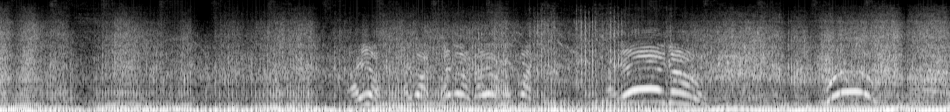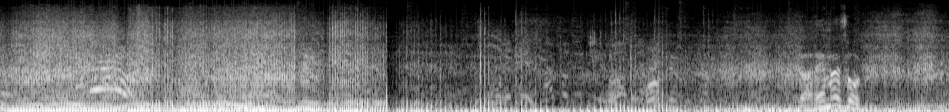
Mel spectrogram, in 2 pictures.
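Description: Dirt bike engines rev and sputter close by.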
